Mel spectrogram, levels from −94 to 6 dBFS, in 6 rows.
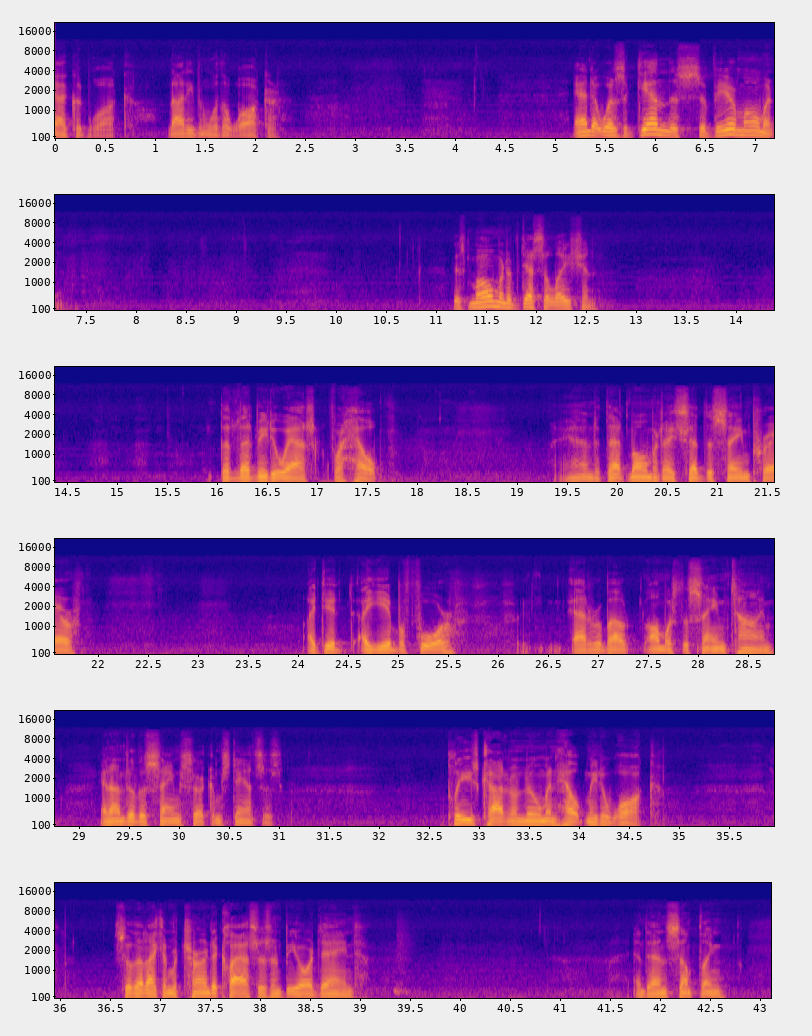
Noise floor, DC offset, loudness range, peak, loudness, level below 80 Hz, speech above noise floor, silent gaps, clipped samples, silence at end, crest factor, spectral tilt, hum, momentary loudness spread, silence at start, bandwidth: -59 dBFS; under 0.1%; 9 LU; 0 dBFS; -21 LUFS; -48 dBFS; 39 dB; none; under 0.1%; 0.45 s; 22 dB; -7.5 dB/octave; none; 15 LU; 0 s; 10.5 kHz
